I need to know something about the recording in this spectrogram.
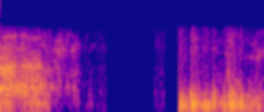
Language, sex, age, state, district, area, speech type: Tamil, male, 60+, Tamil Nadu, Virudhunagar, rural, conversation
